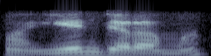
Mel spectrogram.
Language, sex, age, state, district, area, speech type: Kannada, male, 30-45, Karnataka, Mandya, rural, conversation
